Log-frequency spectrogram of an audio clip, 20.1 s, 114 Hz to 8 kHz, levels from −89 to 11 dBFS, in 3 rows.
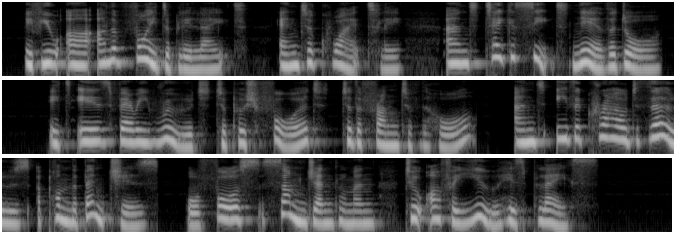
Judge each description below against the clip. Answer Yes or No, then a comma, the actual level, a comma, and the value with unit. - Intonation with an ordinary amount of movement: Yes, average, 4.1 semitones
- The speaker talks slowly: Yes, slow, 130 wpm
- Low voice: No, high, 220 Hz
